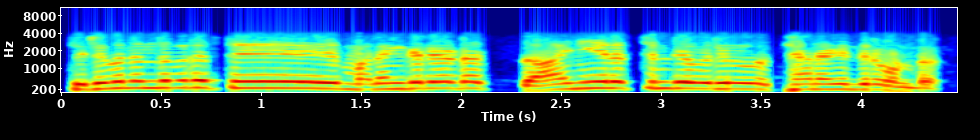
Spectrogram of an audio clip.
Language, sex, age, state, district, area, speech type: Malayalam, male, 60+, Kerala, Kottayam, rural, conversation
